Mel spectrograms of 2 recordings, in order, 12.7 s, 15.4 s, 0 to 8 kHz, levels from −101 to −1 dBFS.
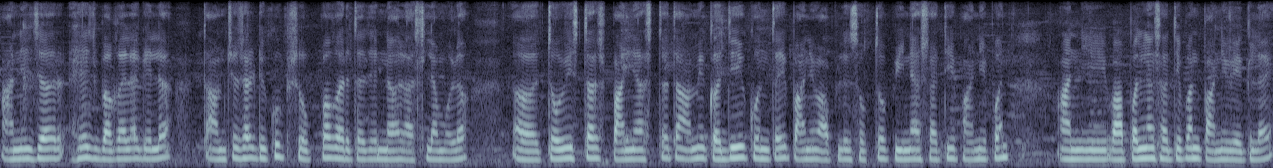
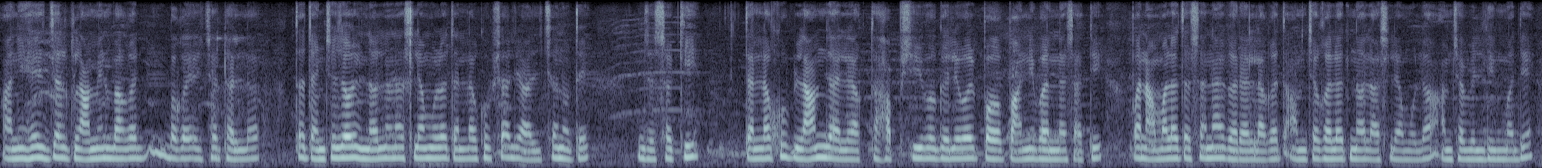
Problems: constant background noise, continuous background conversations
